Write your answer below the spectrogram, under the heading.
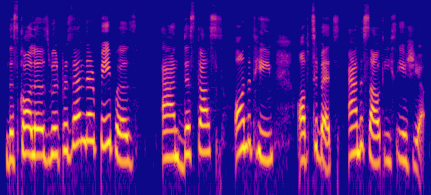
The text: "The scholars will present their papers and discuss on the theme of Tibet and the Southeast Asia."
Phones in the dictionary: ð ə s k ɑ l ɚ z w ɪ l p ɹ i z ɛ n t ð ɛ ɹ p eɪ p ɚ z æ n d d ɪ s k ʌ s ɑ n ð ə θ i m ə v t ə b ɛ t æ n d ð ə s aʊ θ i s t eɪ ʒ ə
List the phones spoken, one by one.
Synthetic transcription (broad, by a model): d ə s k ɑ l ɚ z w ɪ l p ɹ i z ɛ n t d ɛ ɹ p eɪ p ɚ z æ n d d ɪ s k ʌ s ɑ n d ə t i m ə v t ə b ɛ t æ n d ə s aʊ t i s t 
